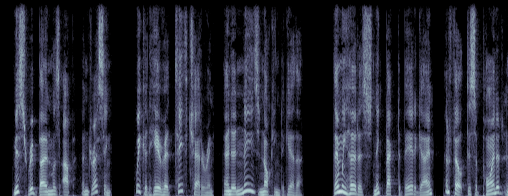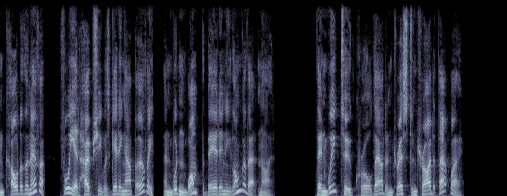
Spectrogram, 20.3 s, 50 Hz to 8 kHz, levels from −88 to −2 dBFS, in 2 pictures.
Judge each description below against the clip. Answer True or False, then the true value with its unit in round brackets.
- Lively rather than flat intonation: True (6.6 semitones)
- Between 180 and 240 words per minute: True (190 wpm)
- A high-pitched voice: False (135 Hz)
